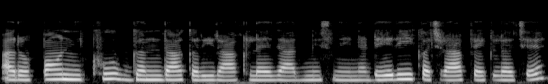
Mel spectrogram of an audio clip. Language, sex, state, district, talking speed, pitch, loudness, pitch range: Angika, female, Bihar, Bhagalpur, 155 wpm, 205 Hz, -15 LUFS, 200-220 Hz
